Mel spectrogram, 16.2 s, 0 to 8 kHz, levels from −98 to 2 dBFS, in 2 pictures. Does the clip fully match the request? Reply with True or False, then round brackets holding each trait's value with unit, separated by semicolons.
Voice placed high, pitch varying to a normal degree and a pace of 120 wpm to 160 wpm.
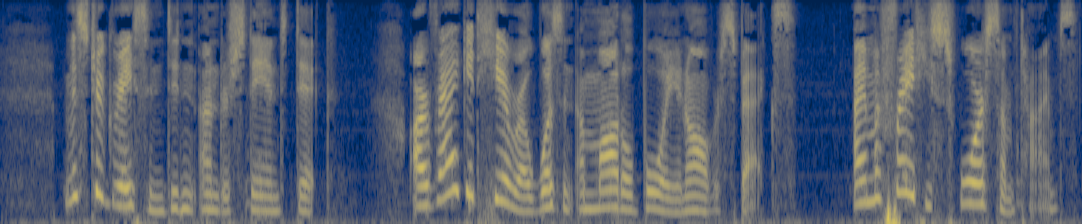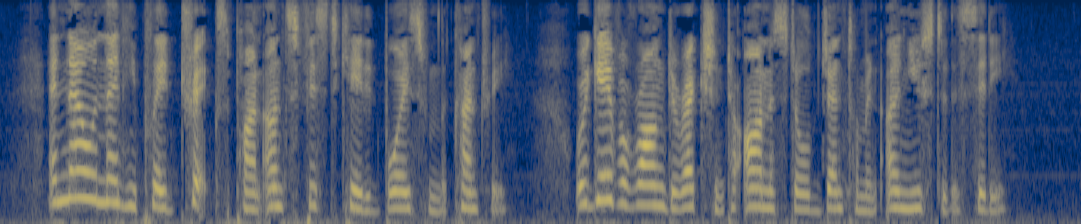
False (230 Hz; 5.0 semitones; 175 wpm)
